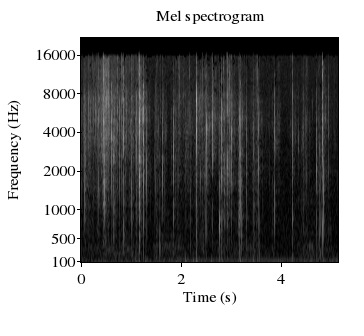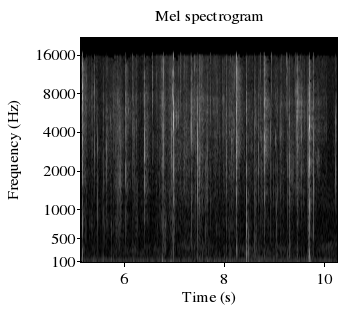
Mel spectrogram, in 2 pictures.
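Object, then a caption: Foil-laminated paper tea sachet. Fingertips crinkle and rub a small, flat DavidsTea sachet of foil-laminated paper filled with tea, held close to the mic. The result is a dense, continuous stream of sharp, bright crackles and crinkles, mostly in the high range, over a faint steady low hum.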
